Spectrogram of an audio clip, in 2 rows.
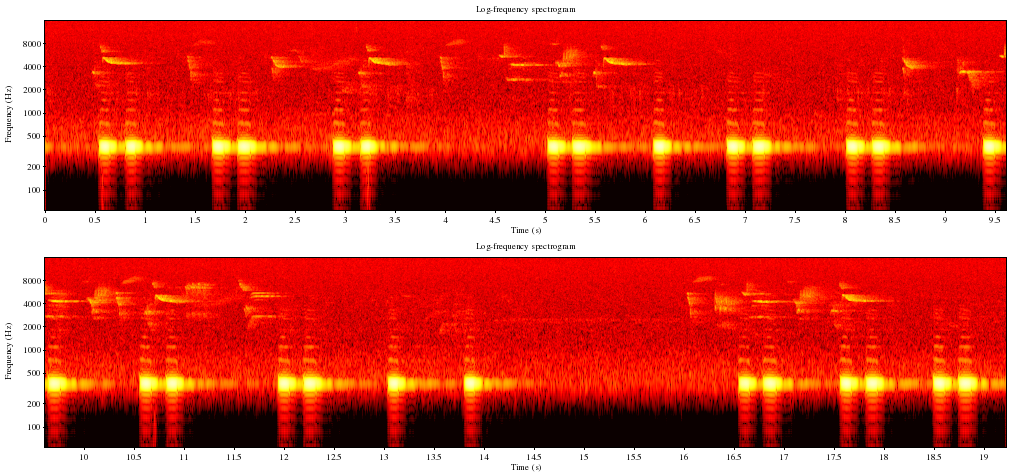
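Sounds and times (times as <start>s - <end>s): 
small birds twittering and chirping: 0.5s - 6.3s, 8.6s - 12.4s, 16.0s - 18.9s
cuckoo hooting in the wild in Hokkaido: 0.6s - 2.3s, 2.9s - 3.6s, 5.0s - 7.4s, 8.0s - 8.7s, 9.4s - 10.0s, 10.6s - 11.2s, 12.0s - 14.2s, 16.6s - 19.2s.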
